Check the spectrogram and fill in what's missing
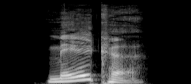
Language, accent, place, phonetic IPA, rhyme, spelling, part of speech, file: German, Germany, Berlin, [ˈmɛlkə], -ɛlkə, melke, adjective / verb, De-melke.ogg
- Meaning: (verb) inflection of melken: 1. first-person singular present 2. first/third-person singular subjunctive I 3. singular imperative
